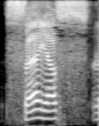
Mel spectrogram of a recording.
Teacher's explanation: Di sini pada lafal shad tebal, karena huruf shad salah satu sifatnya adalah isti'la, yaitu pangkal lidah terangkat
